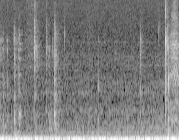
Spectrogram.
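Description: Fingers type a search on a computer keyboard, a quick scatter of light, close key clicks with short pauses between bursts over a low hum.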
